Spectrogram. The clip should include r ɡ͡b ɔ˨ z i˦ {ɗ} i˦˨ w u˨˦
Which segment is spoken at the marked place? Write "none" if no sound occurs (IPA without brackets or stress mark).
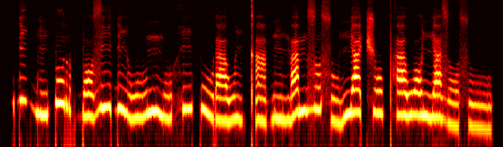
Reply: ɗ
